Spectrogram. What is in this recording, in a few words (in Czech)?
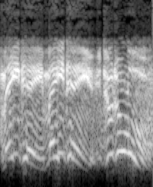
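Czech aircraft destroyed, mood medium; War Thunder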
